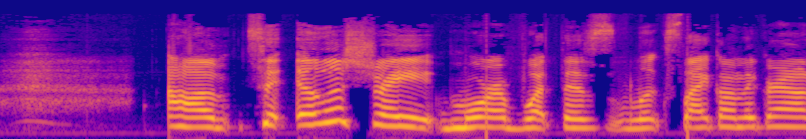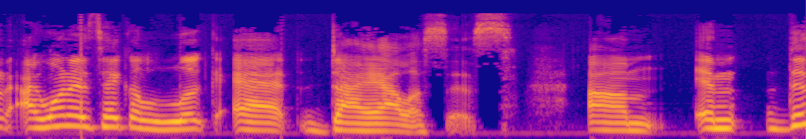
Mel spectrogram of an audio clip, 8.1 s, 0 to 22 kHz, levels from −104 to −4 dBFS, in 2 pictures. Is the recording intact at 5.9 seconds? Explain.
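No, not cleanly. The time falls inside a run of periodic USB or driver dropouts lasting from 0.44 to 7.43 s, in which a background task stalls the audio path once every second and roughly a millisecond of speech is replaced by silence each time. Each gap is heard as a regular tick, present only while there is signal. On a waveform each shows as a brief notch in the signal, and on a spectrogram as a thin vertical broadband line, evenly spaced at 1 s.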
